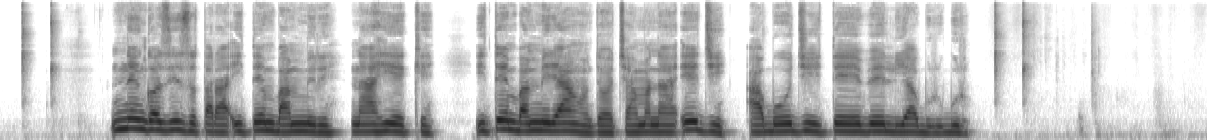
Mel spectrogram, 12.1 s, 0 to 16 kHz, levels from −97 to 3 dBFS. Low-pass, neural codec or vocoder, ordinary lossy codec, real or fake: 14.4 kHz; none; none; real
